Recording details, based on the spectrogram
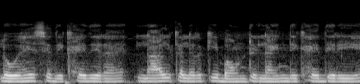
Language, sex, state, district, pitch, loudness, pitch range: Hindi, male, Bihar, Kishanganj, 140 Hz, -16 LUFS, 140-145 Hz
